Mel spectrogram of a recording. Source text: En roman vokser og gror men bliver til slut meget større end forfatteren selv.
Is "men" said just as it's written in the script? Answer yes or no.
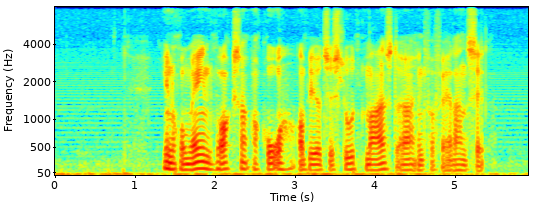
no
